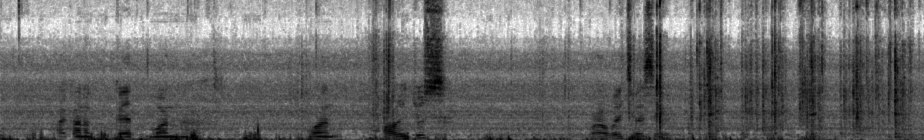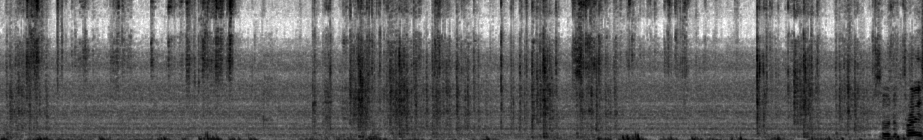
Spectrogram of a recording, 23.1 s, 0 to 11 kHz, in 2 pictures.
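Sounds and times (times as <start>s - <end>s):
faint steady hum: 0.0s - 23.0s
coins clinking into vending machine: 8.1s - 14.5s, 15.4s - 20.4s, 21.0s - 23.0s.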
